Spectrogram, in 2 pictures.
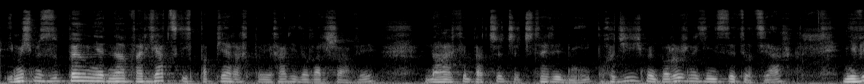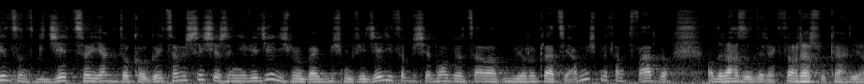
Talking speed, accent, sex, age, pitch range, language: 170 wpm, native, male, 50-69, 115-140 Hz, Polish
